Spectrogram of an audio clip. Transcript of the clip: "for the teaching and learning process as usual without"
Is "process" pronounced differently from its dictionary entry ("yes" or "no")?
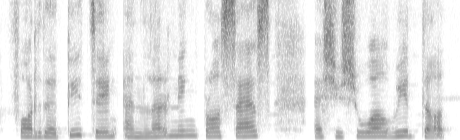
no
